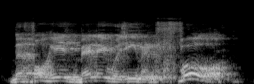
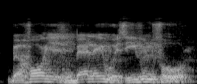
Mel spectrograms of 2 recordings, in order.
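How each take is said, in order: First: Storyteller's repeat, punching up "full"; stress on full. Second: Said in the usual way. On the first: A narrator's reading. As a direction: lean hard on "full", lifting it. Repeats line for emphasis.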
